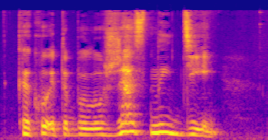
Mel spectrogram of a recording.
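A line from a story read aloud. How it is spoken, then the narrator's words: Groaning. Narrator (Russian): простонала Джо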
